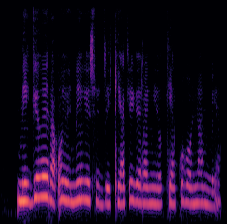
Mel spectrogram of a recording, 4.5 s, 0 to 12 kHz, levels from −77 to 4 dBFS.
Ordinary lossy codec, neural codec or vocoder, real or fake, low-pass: none; codec, 24 kHz, 1.5 kbps, HILCodec; fake; 10.8 kHz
